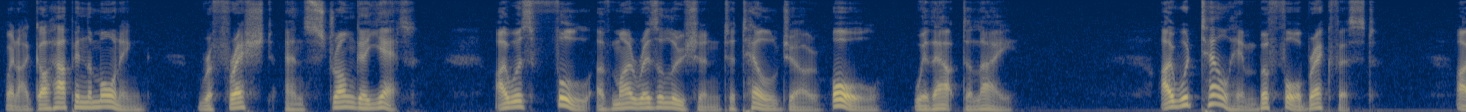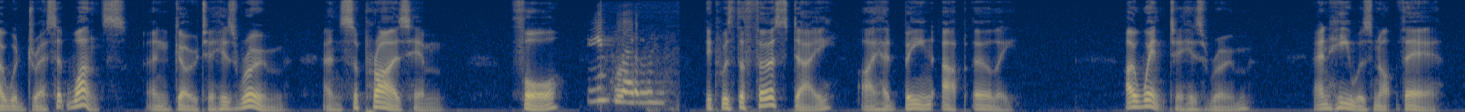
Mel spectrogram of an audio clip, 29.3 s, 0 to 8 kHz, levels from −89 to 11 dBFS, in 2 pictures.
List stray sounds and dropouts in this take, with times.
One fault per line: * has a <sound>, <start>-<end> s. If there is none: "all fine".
* has a laugh, 20.5-21.5 s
